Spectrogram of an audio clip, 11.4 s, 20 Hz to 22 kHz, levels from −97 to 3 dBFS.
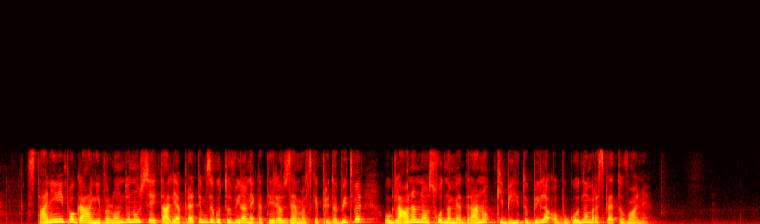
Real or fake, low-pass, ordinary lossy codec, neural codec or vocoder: real; 7.2 kHz; none; none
